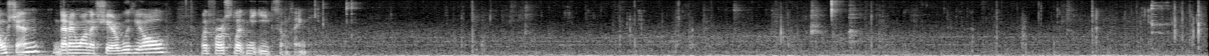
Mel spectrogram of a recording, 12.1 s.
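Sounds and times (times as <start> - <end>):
person chewing food: 3.2 - 12.0.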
